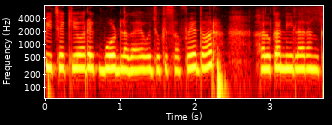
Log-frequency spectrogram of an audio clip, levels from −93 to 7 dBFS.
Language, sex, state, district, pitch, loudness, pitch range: Hindi, female, Jharkhand, Garhwa, 280 Hz, -15 LUFS, 270-290 Hz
